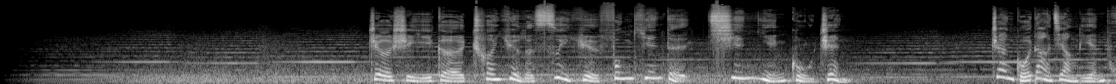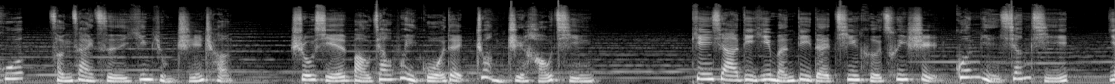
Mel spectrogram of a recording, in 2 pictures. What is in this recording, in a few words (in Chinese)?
专题大气稳重; 连庄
